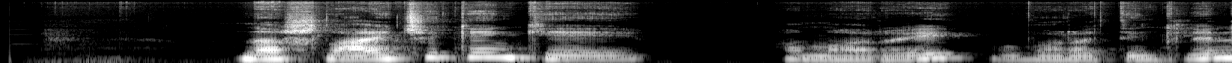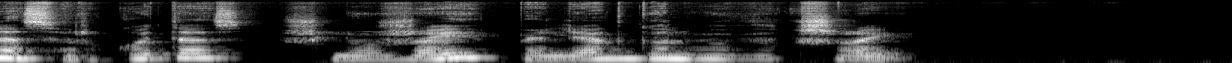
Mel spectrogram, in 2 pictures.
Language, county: Lithuanian, Kaunas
